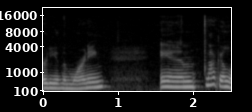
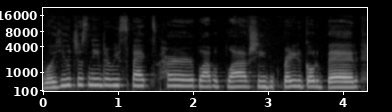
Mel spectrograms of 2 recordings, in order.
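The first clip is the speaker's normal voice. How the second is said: higher-pitched mock lecturing voice; imitated hall monitor; 5 semitones higher than usual. RA telling a student to respect her roommate, mocking imitation. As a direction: mimic someone dismissively laying down rules. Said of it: "my R A was just basically like".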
